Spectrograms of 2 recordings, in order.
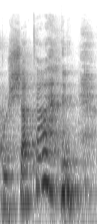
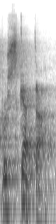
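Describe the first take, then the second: First: It is said the common American way. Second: It is said the Italian way. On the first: The speaker calls it wrong. "people in this country pronounce that" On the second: The speaker calls it right. "it's pronounced"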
